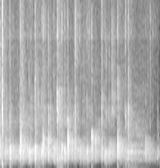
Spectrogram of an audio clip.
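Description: A crowd applauds steadily, with many overlapping claps forming a dense, continuous patter at moderate volume, heard from a little distance over about two seconds.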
